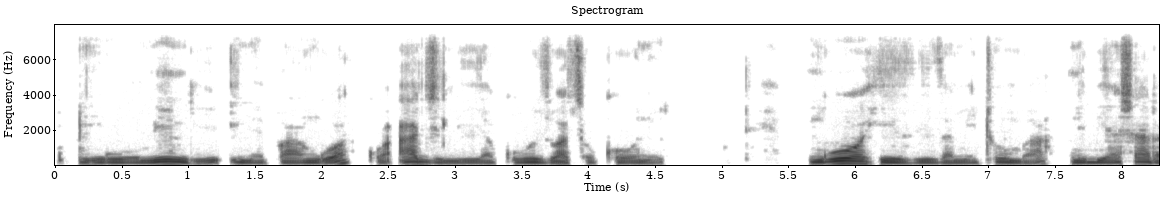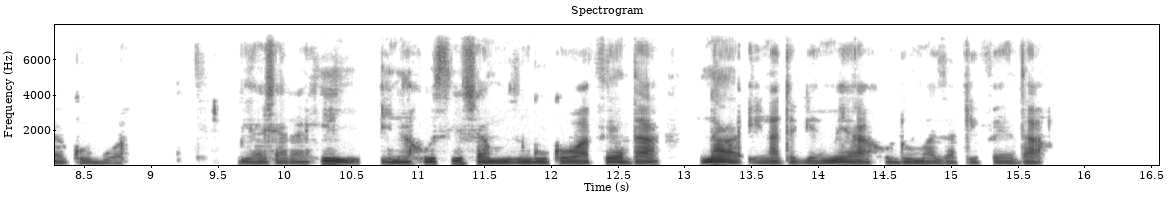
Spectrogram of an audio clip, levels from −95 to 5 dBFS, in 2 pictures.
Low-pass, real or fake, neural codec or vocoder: 7.2 kHz; real; none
